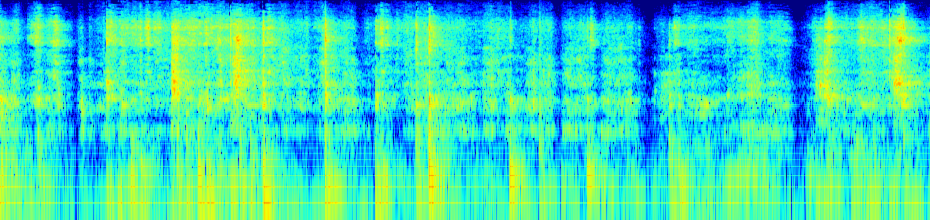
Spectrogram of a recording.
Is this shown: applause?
no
